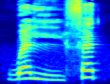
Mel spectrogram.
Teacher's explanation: Ici, pour le ta, nous devons entendre le petit hams, le petit air qui sort avec ce ta sakin. Et pour le ha, vous avez dû entendre que je prolonge sa durée, car il s'agit également d'une lettre qui a la caractéristique de la rakhawa, donc écoulement du son.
